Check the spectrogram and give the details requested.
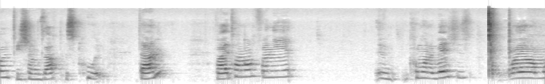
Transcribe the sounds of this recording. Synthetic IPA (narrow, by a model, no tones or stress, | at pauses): ɔltv̥iːʃoːnɡəzaːk̚tɪstkʰuːl | d̥an | v̥aɪtʰɐnɔχv̥ɛniɐ | kʰʊkmanvɛlçəs | ʔɔʏɐm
